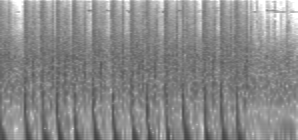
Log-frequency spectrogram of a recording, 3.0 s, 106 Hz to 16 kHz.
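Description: Rapid automatic gunfire from a weapon fired in BRM5 without recoil control, a steady string of about fifteen sharp, evenly spaced shots over a few seconds, loud and close with no talking.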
